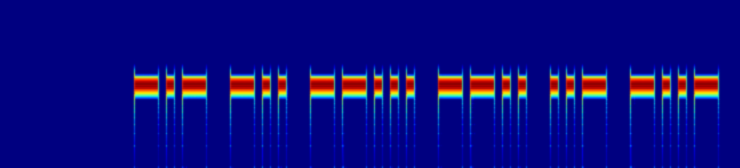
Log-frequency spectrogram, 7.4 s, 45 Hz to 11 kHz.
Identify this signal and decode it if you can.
Morse code, heard as a keyed tone, about 16 wpm, 700 Hz. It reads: KD7ZUX
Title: USA Call Signs - 6 Characters - Repeated 2x - 15wpm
